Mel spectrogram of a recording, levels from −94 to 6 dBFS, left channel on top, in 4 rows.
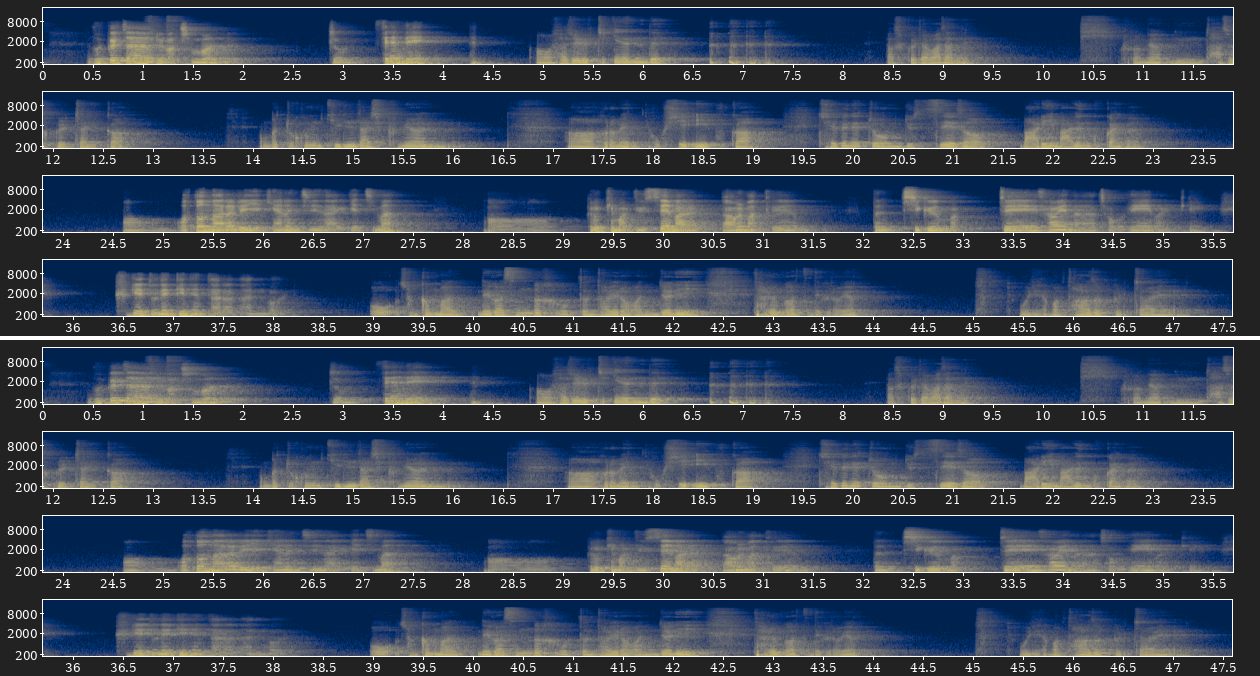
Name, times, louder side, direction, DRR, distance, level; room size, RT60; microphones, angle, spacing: voice 1, 0.5-2.0 2.9-3.9 4.3-4.4 24.6-27.4 28.2-29.0 29.3-31.5 32.1-33.0 33.4-35.5 36.4-38.1, left 3 dB, 55° left, 8 dB, 0.7 m, -22 dB
voice 2, 4.9-6.3 6.7-7.3 8.4-9.3 10.4-12.8 14.1-16.0 16.7-19.1 19.3-21.4 21.7-22.9 39.0-43.9 45.0-45.2 45.5-47.2, left 1 dB, 10° left, 3 dB, 0.4 m, -24 dB
9.8 x 5.1 x 8.0 m, 1.2 s
head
